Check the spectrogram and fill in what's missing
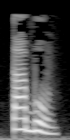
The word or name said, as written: tabung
